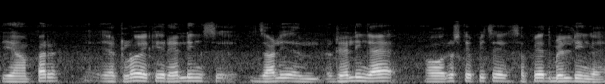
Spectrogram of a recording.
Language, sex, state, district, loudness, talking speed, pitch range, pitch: Hindi, male, Rajasthan, Bikaner, -16 LUFS, 150 wpm, 135-155 Hz, 150 Hz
